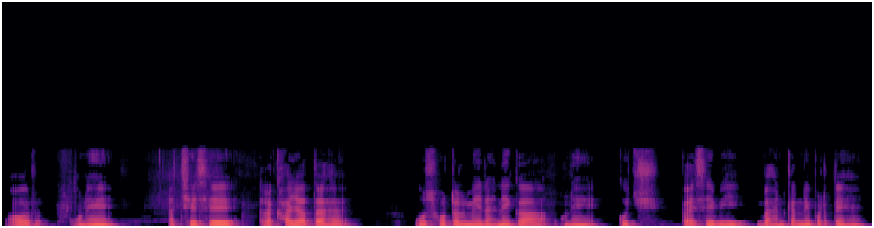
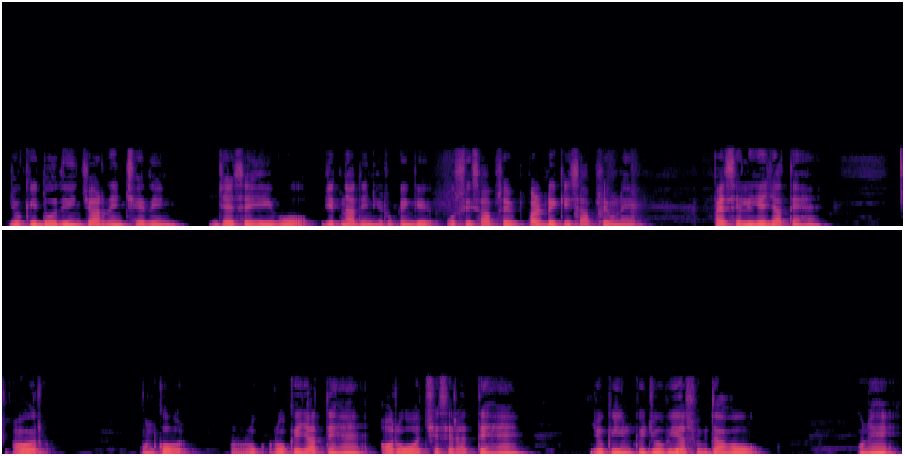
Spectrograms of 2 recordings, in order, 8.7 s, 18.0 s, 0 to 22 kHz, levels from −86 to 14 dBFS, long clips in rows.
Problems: background sounds at intervals, background conversations at intervals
